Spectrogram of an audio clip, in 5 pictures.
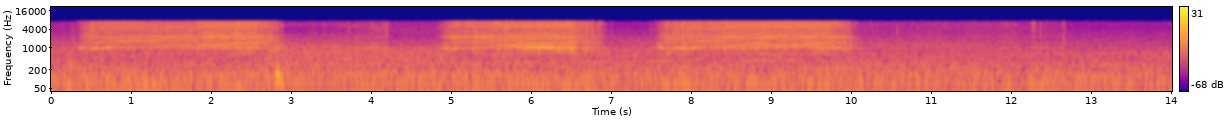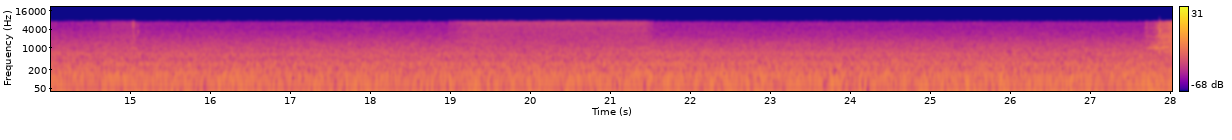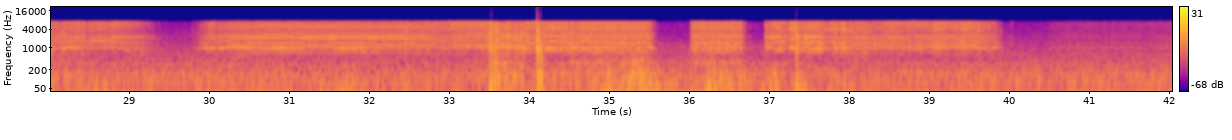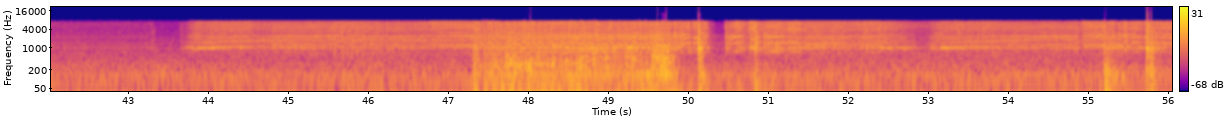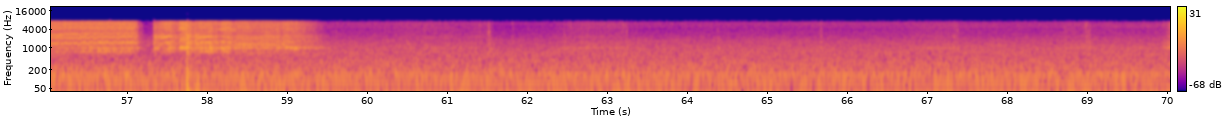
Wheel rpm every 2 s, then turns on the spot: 110, 60, 70, 80, 140, 20, 10, 0, 0, 0, 0, 0, 0, 10, 60, 140, 160, 160, 150, 140, 10, 30, 150, 160, 160, 160, 110, 160, 170, 100, 10, 10, 0, 0, 10.
2-4 10-14 40-42 62-64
